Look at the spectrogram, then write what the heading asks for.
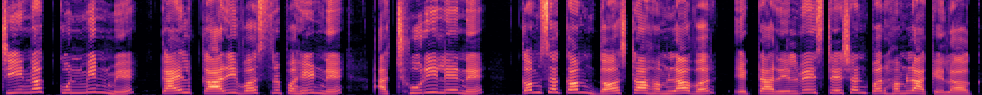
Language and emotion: Maithili, neutral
